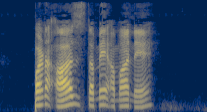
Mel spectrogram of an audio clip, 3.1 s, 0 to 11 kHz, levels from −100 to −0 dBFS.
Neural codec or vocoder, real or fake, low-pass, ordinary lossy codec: none; real; 9.9 kHz; AAC, 48 kbps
